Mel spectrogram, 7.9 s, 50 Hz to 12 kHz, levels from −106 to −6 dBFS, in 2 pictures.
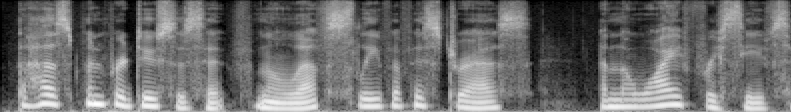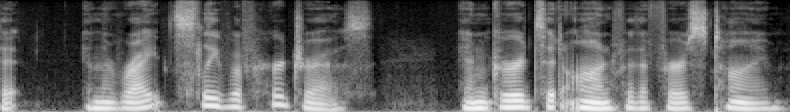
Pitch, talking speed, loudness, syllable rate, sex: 155 Hz, 235 wpm, -19 LUFS, 5.7 syllables/s, female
